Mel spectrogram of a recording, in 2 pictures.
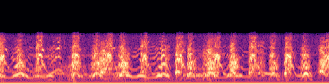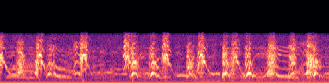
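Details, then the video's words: Noisy Labrador Retriever nearing a dog run, barking almost nonstop: a rapid, uneven stream of loud barks and yelps, with short pauses and a low hum under the later part. "ラブラドール ランに近づくとうるさいです。"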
